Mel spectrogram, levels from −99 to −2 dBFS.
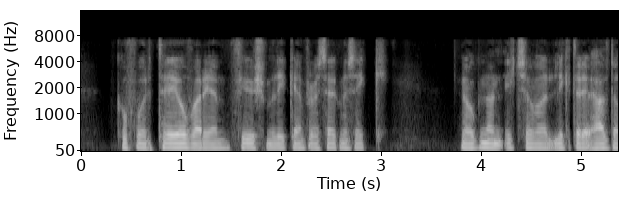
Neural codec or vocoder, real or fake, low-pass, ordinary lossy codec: codec, 16 kHz, 1.1 kbps, Voila-Tokenizer; fake; 7.2 kHz; none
